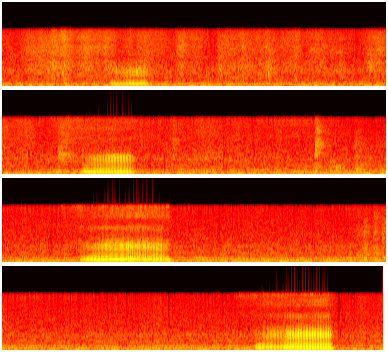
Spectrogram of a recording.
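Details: Sleeping pet, tired out, snoring: low, rattling snores on the in-breath, four in about fifteen seconds, over steady room hum.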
